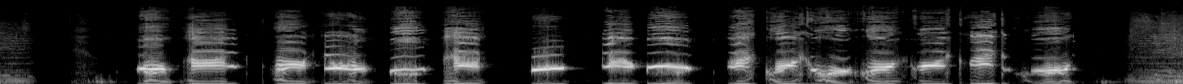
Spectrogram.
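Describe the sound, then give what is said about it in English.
A person imitates a magpie call with a rapid run of about fifteen loud, warbling, honk-like vocal bursts in a broken, uneven rhythm, with no other sounds around them. “I've been working on my magpipe.”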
